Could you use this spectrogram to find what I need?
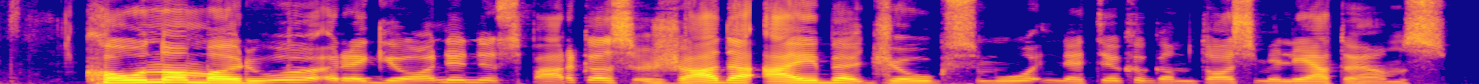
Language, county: Lithuanian, Vilnius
